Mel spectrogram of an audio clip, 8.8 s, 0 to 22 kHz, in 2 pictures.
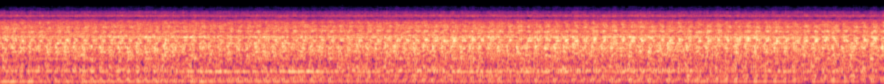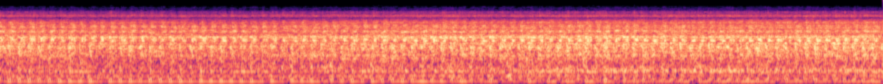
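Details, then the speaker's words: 1984 Honda TRX70 quad, small single, just started after years sitting in a barn, on chainsaw gas: steady fast buzz with busy rattly top end, idle set too high; owner adjusting air mixture, smells slightly rich. "I've been a little hot. Let's see if we can fix that. I'm trying to adjust the air mixture just a little bit."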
